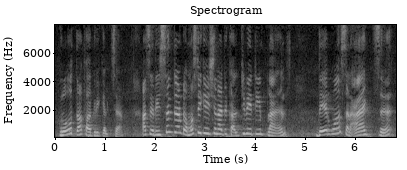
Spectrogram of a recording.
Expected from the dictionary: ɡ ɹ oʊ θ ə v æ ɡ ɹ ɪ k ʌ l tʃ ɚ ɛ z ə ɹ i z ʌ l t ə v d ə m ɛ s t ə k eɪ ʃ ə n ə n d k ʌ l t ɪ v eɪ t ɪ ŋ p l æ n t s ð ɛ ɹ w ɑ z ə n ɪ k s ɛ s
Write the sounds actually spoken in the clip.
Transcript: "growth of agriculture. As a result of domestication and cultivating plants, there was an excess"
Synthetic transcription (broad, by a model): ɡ ɹ oʊ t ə f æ ɡ ɹ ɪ k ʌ l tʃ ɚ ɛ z ə ɹ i s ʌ n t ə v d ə m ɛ s t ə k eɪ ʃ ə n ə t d k ʌ l t ɪ v eɪ t ɪ ŋ p l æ n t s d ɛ ɹ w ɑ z ə n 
